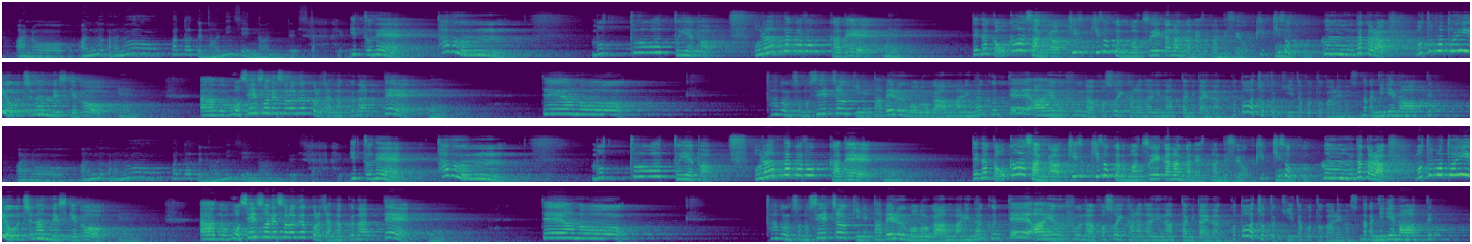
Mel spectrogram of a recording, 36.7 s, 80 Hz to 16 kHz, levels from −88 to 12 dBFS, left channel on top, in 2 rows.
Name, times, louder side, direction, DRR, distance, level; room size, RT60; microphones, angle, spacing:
voice 1, 0.2-4.4 11.0-11.4 15.9-16.2 19.8-20.1 23.6-24.0 31.4-31.6, left 2 dB, 35° left, 7 dB, 0.5 m, -40 dB
voice 2, 4.4-5.0 5.4-6.3 6.6-6.9 7.4-7.5 7.9-10.9 12.1-19.6 20.8-23.4 25.1-26.1 27.9-36.3, right 4 dB, 30° right, 6 dB, 0.5 m, -27 dB
26.0 x 10.5 x 2.6 m, 2.3 s
head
